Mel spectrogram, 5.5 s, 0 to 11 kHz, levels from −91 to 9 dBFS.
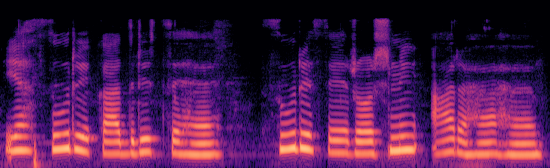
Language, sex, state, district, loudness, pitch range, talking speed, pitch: Hindi, female, Jharkhand, Palamu, -14 LUFS, 185-245 Hz, 120 wpm, 200 Hz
